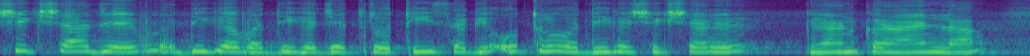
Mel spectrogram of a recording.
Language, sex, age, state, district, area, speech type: Sindhi, female, 18-30, Rajasthan, Ajmer, urban, spontaneous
